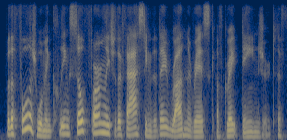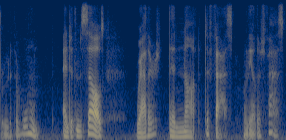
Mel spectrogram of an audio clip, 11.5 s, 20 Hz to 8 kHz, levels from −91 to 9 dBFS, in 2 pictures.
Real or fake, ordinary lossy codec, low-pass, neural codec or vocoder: fake; Opus, 24 kbps; 7.2 kHz; codec, 16 kHz, about 1 kbps, DyCAST, with the encoder's durations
